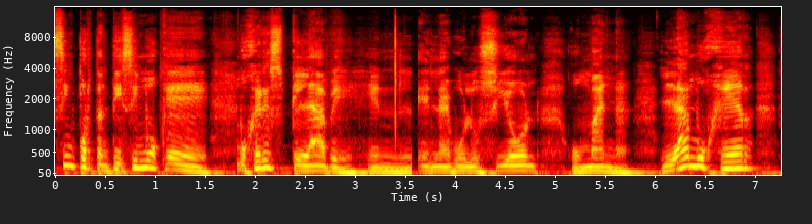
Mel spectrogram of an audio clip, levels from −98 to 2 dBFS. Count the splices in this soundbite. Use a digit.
4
